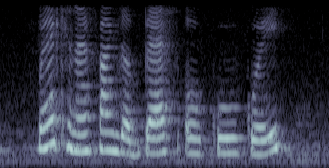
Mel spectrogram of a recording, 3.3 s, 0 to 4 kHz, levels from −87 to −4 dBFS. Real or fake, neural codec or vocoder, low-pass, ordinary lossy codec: real; none; 3.6 kHz; AAC, 24 kbps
